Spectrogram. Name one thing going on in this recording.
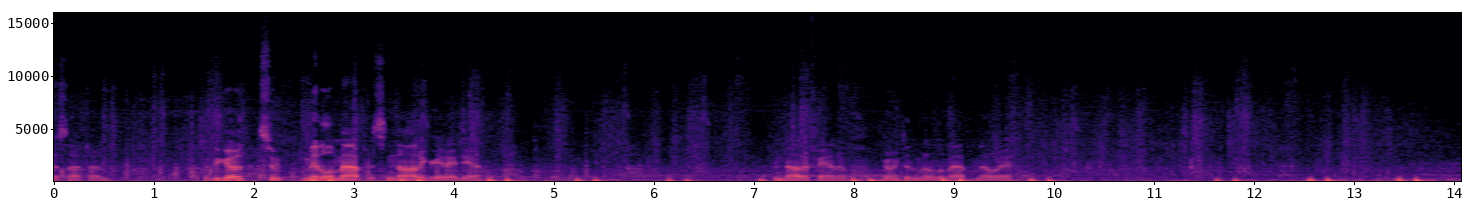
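Footsteps crunch softly on the ground.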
